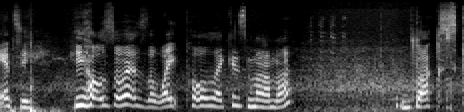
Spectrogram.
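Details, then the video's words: Newborn goat kids, just born to the family's doe, bleating in a run of quavering, wavering cries over about two seconds, then a short pair of bleats near the end, with people talking softly nearby. "Baby goat reveal"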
